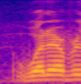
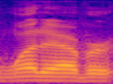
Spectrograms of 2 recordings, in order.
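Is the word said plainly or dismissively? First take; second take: plainly; dismissively. First: It is said plainly, without attitude. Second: It is said dismissively, like a smug kid.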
